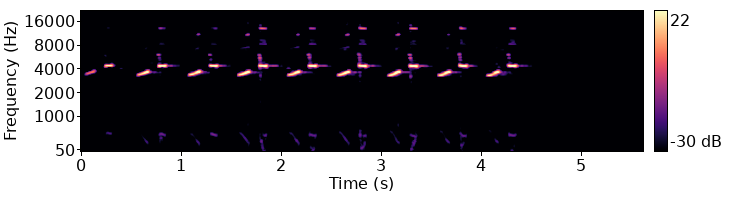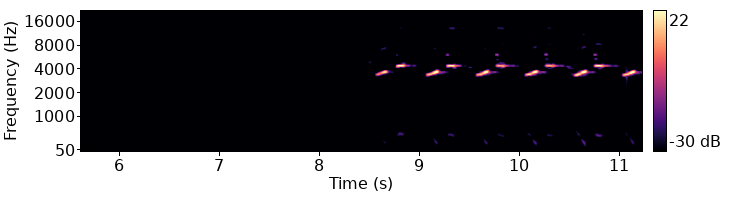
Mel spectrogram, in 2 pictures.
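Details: Great tit, recorded to tutor caged great tits and goldfinches in Wedani-style song, sings a fast, regular series of rising, whistled two-part notes, about two per second, then a long pause and the same phrase again.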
